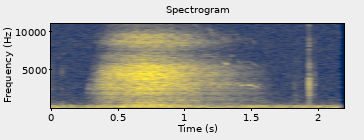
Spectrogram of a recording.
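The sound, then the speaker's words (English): A single slow, deep breath drawn in and let out, soft and airy, followed by a brief faint click near the end. No one speaks. “Instead of stewing in your angry indifference, making excuses, or whipping yourself on the back to try and, you know, in some way make it all okay, let's come to the present through breathing.”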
